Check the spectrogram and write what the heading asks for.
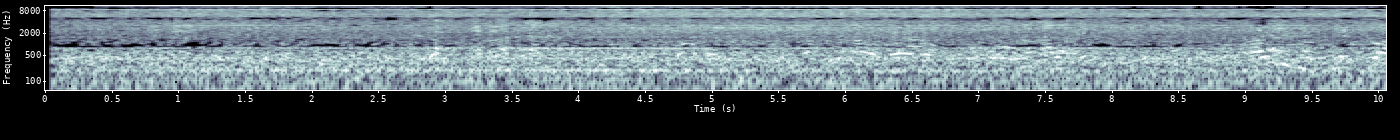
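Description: Steady jet engine noise from a private jet on the apron, with people talking underneath.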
